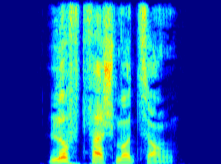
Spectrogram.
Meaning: air pollution
- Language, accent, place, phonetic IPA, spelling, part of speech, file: German, Germany, Berlin, [ˈlʊftfɛɐ̯ˌʃmʊt͡sʊŋ], Luftverschmutzung, noun, De-Luftverschmutzung.ogg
